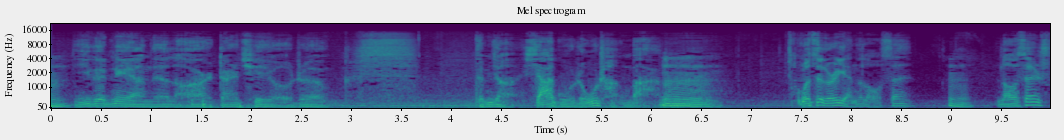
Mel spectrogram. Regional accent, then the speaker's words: Beijing, China; 我是个北京人，我就是在胡同里长大的。那胡同的一草一木对我来讲再熟悉不过。

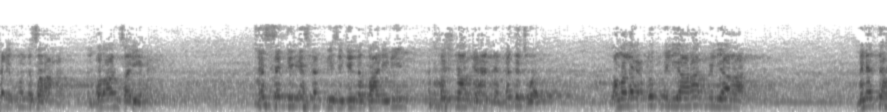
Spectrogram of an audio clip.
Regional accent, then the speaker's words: Iraq; هاي الاحزاب الآن كم حزب سياسي عندنا بالعراق؟

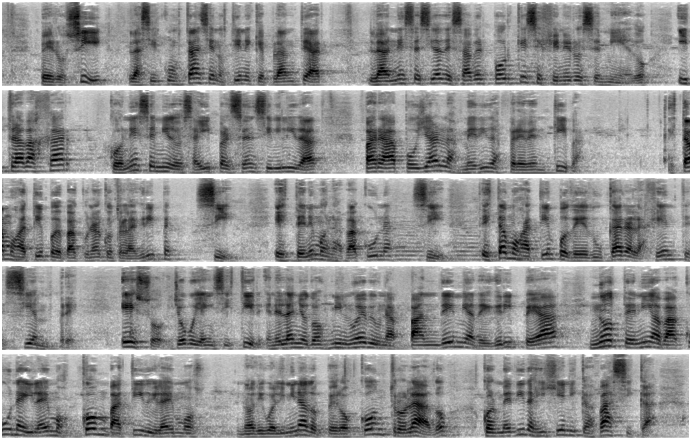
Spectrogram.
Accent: La Rioja, Argentina; no solamente como riojanos, como ciudadanos

